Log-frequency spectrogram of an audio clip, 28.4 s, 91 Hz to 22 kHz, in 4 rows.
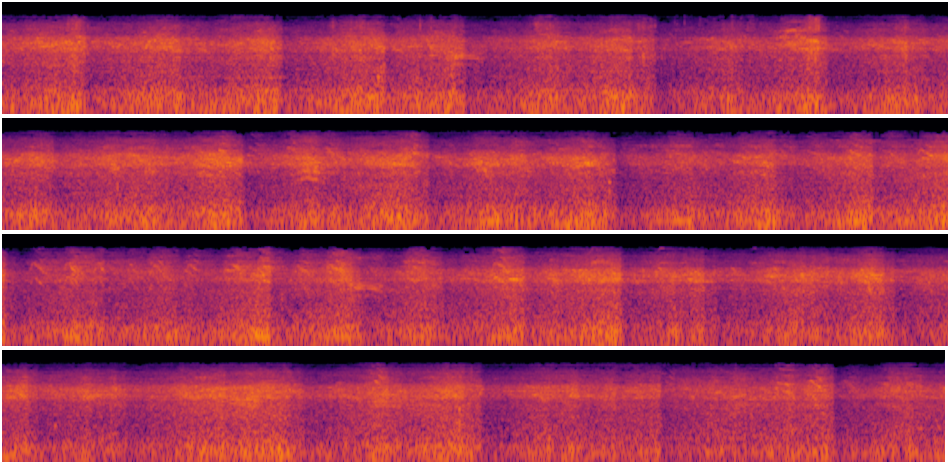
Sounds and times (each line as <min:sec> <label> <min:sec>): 0:00.0 garden birds 0:28.3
